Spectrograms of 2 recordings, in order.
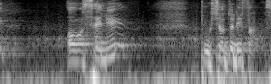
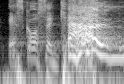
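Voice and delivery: "calme" stretched out long and loud; slow question with a big swell on "calme"; emphatic quiz question; 9 dB louder, slower than usual. Shown as a demonstration. Coach quizzing angry children, loud stretched "calme".

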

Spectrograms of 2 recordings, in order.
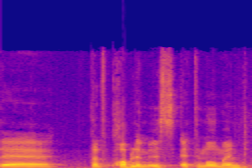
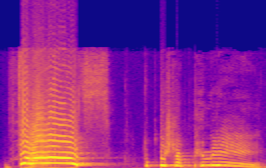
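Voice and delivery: high furious yelling; rage shout; 12 dB louder, much slower than usual. Real, not acted. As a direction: scream in disbelief at the screen. Gamer raging after dying.

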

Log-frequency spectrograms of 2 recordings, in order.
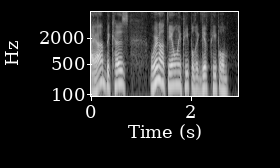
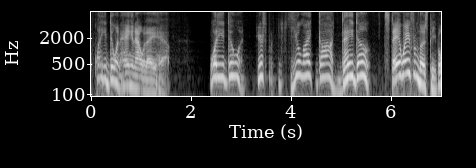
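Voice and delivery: higher-pitched acted telling-off; scolding; 4 semitones higher than usual. Prophet to Jehoshaphat after the battle, scolding. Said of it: "scolds him".

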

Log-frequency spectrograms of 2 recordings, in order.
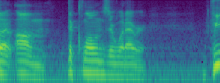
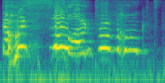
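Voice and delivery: slower, higher laughing wail; laughing scream; 17 dB louder, much slower than usual. Real, not acted. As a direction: drag it out even more, laughing. Repeat, more stretched.

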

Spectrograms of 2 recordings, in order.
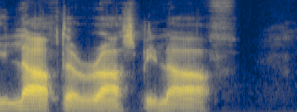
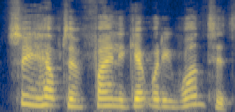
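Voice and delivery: put-on high-pitched little girl; high, earnest girl; girl's voice; 11 semitones higher than usual. A narrator's reading. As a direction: reassure your brother in a high voice. Annie's voice in dialogue.

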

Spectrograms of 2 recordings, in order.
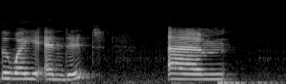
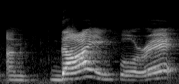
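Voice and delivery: ordinary delivery

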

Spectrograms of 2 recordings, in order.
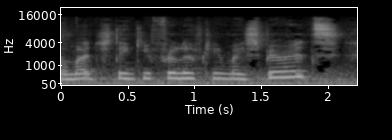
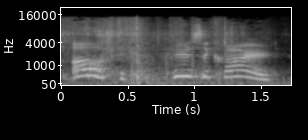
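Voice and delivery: ordinary talk, nothing marked

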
